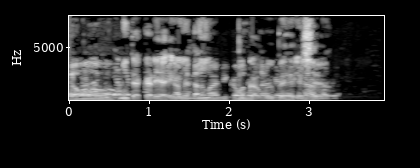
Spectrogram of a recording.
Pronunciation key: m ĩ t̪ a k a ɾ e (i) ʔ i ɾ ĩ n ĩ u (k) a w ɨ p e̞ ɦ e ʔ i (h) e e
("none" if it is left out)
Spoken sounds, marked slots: a, k, ʃ

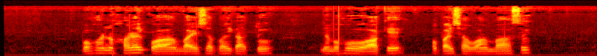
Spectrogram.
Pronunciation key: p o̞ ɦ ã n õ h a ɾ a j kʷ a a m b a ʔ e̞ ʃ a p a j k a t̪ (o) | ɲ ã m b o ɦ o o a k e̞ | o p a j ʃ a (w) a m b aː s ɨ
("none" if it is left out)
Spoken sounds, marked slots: u, w

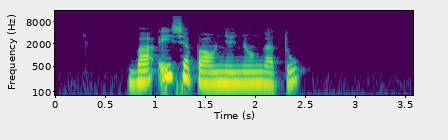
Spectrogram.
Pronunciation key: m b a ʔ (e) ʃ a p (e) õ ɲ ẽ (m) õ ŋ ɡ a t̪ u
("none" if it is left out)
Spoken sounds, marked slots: e, a, ɲ

